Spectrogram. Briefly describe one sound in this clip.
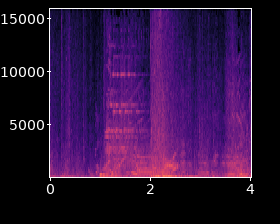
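A creature growls and roars.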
